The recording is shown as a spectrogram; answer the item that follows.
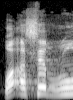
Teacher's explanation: وَأَسِرُّوا میں واو کے دائیں کی ہونٹوں کی گولائی سے ہے، یہ الف نہیں حمزہ ہے کیونکہ اس کے اوپر زبر آ گیا ہے۔ وَأَسِرُّوا سین کو باریک رکھیں گے، سیٹی والا حرف ہے۔ وَأَسِرُّوا را مشدد ہے، ذرا رک کر ادا کریں گے، اور واو مدہ ہے، واو ساکن سے پہلے پیش بھی ہے، واو مدہ ہوگا، ایک الف کھینچنا بھی ہے۔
